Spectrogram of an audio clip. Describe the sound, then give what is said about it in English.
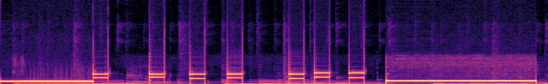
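A steady telephone dial tone gives way to a quick run of about eight keypad dialing beeps as radio hosts in San Antonio call a man, then a long, loud ringing tone sounds on the line. No one speaks. “so let's try to get him on the phone, and hopefully it won't be too uncomfortable.”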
